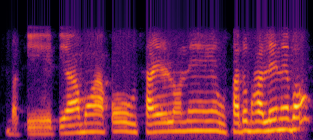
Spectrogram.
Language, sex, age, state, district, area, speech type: Assamese, male, 30-45, Assam, Golaghat, urban, conversation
